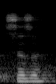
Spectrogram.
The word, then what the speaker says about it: SZA: Lionel invites her to the SZA. That's how you pronounce it.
